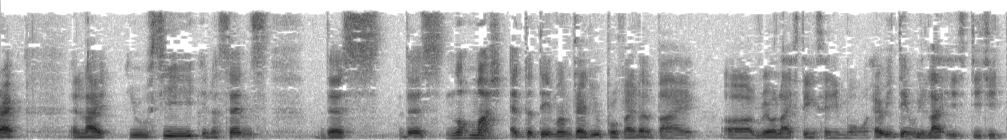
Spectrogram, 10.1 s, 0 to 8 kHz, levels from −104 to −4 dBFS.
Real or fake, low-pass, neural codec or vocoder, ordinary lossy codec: real; 7.2 kHz; none; MP3, 32 kbps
